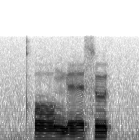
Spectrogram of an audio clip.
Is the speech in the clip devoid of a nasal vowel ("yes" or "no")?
yes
